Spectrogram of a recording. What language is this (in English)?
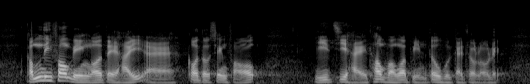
Cantonese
